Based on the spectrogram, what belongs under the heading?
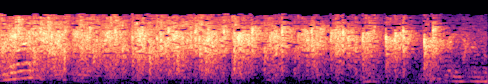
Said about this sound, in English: Do you love the Lord tonight? Yes. Can you clap those hands?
